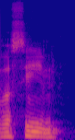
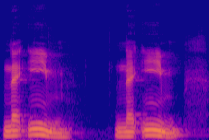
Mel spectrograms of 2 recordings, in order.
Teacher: वसीम में देखें लास्ट में एम पर आपके होंठ गोल हो रहे हैं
